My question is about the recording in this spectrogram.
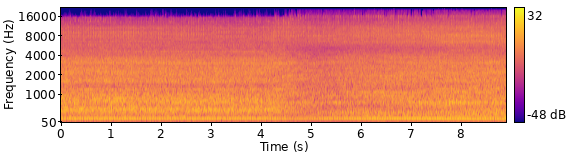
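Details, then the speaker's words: Generac natural-gas home standby generator started manually, unloaded, lid closed: steady even buzzing drone at constant speed, no misses, knocks or hunting; normal idle. "It does quiet down some when you close the lid, you can see."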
